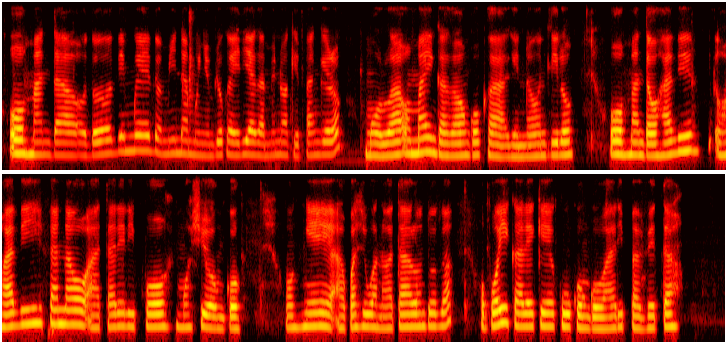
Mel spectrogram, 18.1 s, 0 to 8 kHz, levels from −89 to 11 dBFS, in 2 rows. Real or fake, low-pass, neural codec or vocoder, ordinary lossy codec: real; 7.2 kHz; none; Opus, 32 kbps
